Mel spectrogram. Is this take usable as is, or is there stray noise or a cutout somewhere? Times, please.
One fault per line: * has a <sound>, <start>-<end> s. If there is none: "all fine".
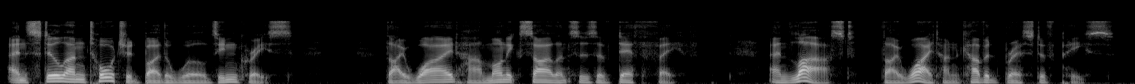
all fine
